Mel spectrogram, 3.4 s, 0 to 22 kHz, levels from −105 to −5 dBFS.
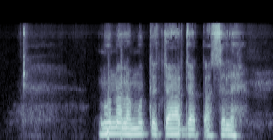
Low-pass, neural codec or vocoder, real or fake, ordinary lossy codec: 10.8 kHz; none; real; Opus, 16 kbps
